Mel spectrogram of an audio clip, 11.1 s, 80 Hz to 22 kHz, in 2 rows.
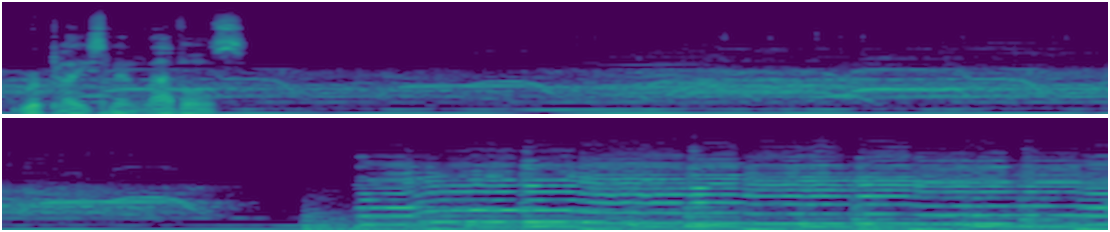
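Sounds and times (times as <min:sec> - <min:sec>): crowd cheering and whooping: 0:00.0 - 0:06.9.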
